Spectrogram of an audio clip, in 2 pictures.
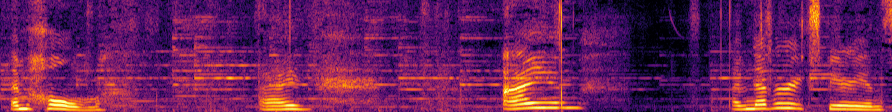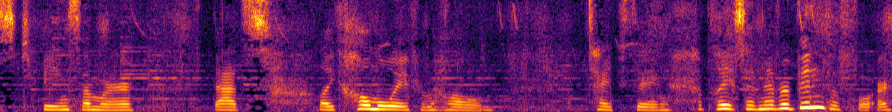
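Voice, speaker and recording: A young woman from Alaska talking to her camera while traveling, earnest and emotional, laughing often and dropping into soft breathy asides. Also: sits high, poor audio. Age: young adult. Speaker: travel vlogger. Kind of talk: casual vlog talk to camera. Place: outdoors in a mountain town.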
